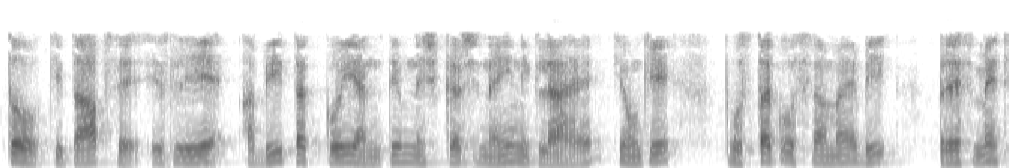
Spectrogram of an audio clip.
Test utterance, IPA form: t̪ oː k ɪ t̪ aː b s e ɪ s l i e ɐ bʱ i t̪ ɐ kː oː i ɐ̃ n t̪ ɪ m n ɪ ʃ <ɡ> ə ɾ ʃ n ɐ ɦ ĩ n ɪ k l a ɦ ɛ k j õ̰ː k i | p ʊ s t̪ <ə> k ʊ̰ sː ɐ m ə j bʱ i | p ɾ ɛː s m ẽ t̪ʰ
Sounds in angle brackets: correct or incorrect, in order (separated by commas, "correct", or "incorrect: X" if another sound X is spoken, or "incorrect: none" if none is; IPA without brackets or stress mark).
incorrect: k, correct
